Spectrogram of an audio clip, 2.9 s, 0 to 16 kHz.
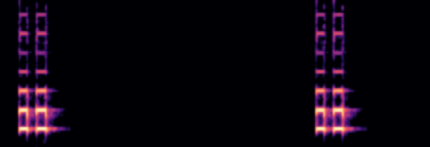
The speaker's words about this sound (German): Blöd, wenn der Wecker einen dann um 6.30 Uhr zur ersten Stunde aus dem Tiefschlaf reißt.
